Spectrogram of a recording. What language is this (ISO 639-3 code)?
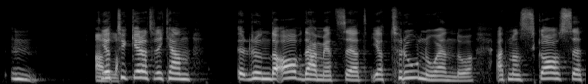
swe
